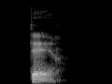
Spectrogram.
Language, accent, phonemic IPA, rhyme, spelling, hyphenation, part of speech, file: French, France, /tɛʁ/, -ɛʁ, ter, ter, adverb, LL-Q150 (fra)-ter.wav
- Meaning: b; designating a third house with the same number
